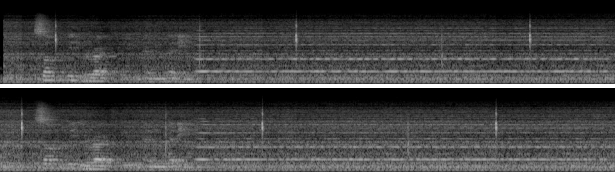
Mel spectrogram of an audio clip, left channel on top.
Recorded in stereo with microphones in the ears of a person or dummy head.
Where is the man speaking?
55° left (ahead or behind), 0.8 m; by 1.8 s 10° right (ahead or behind), 1.2 m.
